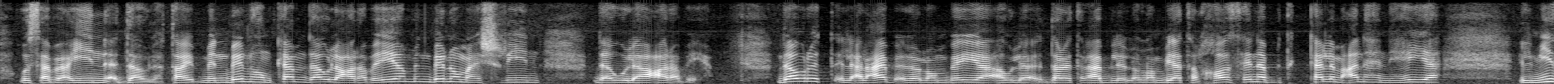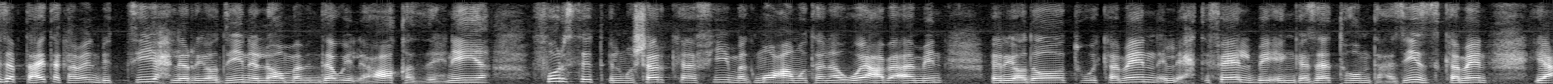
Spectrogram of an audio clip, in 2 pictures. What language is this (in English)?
Arabic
